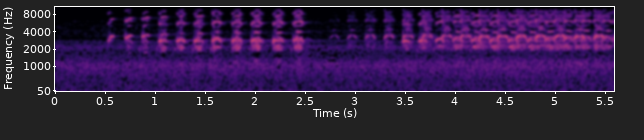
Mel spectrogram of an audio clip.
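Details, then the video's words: Female osprey at a nest on Loch Arkaig, Scotland, 6 July 2024, fish calling to her mate, who does not respond, caught on a nest livestream camera: a run of sharp, high whistled chirps, then a quicker, slurred run of piping notes. "Dorcha the Loch Arkaig Osprey calls for nearly three hours but Louis doesn't respond"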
